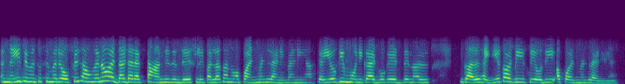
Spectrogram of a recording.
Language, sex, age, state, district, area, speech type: Punjabi, female, 18-30, Punjab, Ludhiana, rural, conversation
